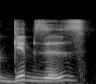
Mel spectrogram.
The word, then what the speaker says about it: Gibbs's: to be when farmer gibbs's okay so gibbs's Dairy herd would pay us a visit so we have the apostrophe S at the end gibbs's when farmer gibbs's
